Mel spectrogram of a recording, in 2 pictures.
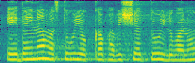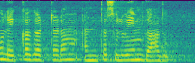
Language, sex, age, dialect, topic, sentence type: Telugu, male, 18-24, Telangana, banking, statement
